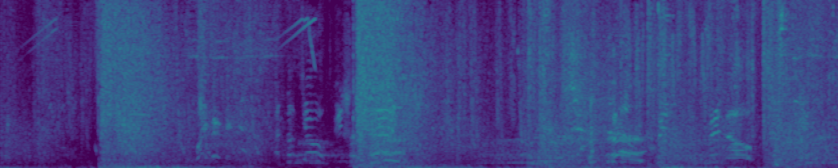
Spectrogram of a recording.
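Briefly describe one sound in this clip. Gunfire bursts loudly from a video game.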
